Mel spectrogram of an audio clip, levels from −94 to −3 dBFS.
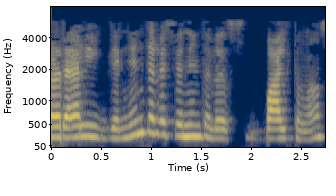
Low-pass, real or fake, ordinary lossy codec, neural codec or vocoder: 7.2 kHz; fake; MP3, 24 kbps; codec, 16 kHz in and 24 kHz out, 1.1 kbps, FireRedTTS-2 codec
